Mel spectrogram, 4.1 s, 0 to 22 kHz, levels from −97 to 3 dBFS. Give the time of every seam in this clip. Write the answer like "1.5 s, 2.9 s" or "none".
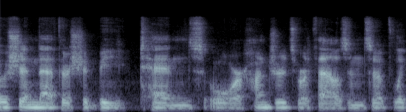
1.3 s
